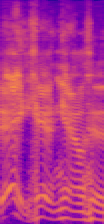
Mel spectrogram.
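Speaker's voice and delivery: high-energy skeleton voice. Showing the voice they always do for Skelly: higher-energy Skelly voice. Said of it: "Skelly's higher energy, so it's it has to come up a little bit".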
